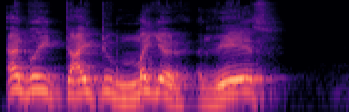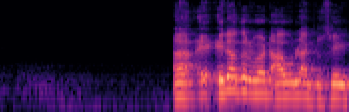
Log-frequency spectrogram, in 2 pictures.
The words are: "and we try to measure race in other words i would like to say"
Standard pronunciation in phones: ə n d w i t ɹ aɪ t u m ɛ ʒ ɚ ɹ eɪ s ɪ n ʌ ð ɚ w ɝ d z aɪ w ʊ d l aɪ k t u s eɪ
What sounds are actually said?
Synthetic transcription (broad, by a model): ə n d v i t ɹ aɪ t u m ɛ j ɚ ɹ eɪ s ɪ n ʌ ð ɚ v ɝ d aɪ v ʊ d l aɪ k t u s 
